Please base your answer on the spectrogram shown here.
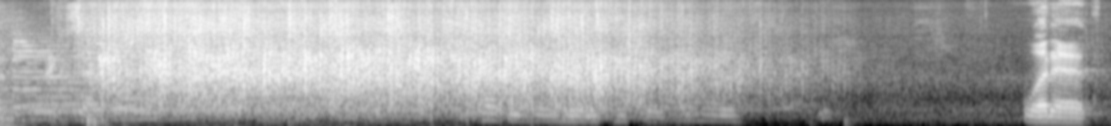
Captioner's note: applause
